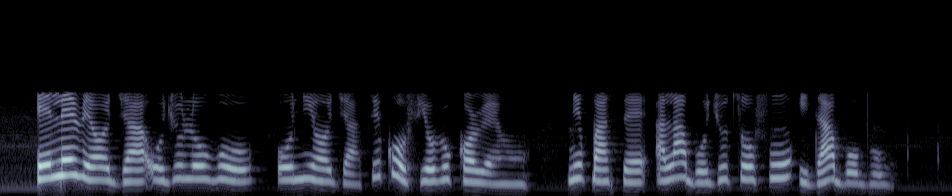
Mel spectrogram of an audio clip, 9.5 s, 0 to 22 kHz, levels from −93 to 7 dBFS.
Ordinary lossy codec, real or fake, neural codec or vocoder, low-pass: none; real; none; 3.6 kHz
